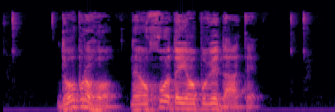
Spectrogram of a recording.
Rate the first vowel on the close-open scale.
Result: mid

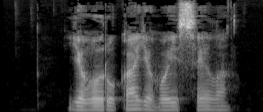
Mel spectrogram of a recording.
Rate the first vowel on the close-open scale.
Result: mid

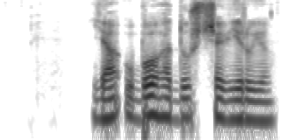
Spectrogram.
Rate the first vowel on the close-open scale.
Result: open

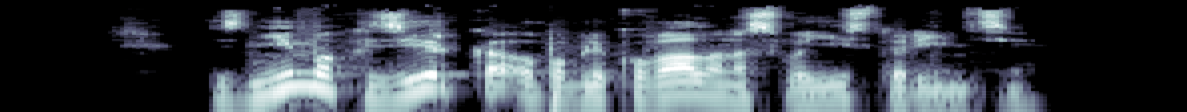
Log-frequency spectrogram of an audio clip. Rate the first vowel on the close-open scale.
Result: close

